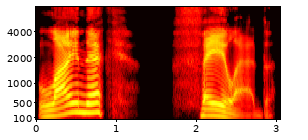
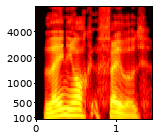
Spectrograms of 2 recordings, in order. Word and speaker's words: Lainioch Phalad: Lynek Phalad. You're not far off, to be fair. You're not far off. It's Lainioch Phalad.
